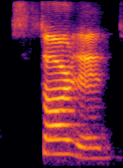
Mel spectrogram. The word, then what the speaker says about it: started: Start, started, started, started. Now, let's focus on this verb, started, started. Notice we have two syllables. The first, star, and the second, did. We add an extra syllable, started.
